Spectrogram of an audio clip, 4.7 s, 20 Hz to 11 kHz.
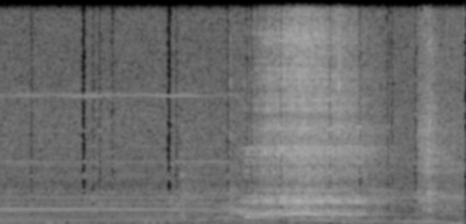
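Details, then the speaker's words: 2013 Cadillac ATS engine cooling fan, not turning on, tested by applying direct power to the blue wire: motor hums with wavering, sagging pitch turning into a rough uneven roar and trips the circuit breaker; fan motor shorted, bad. "says circuit breaker tripped circuit Baker trip please wait boom it comes right back so let's Tommy is the fan is shorting it out is shorting out right there I already know the fan is bad so we're gonna start with that"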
